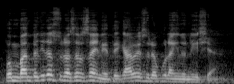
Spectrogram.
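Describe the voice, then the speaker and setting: A man preaching and telling a story to his listeners, with animated swings in voice as he speaks for the people in it. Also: on the high side, very fast. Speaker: Islamic preacher. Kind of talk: sermon storytelling. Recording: long hall reverb, faint background noise.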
